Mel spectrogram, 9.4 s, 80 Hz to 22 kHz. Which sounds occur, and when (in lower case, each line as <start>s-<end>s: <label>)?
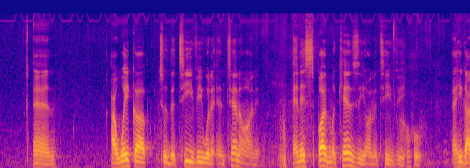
0.0s-9.4s: background noise
0.5s-1.1s: male speech
2.1s-2.9s: male speech
3.2s-5.2s: male speech
5.3s-5.8s: breathing
5.8s-8.4s: male speech
8.7s-9.1s: breathing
